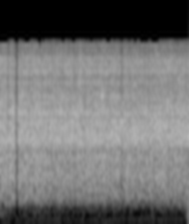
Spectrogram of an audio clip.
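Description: Steady audience applause for a recited poem line.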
